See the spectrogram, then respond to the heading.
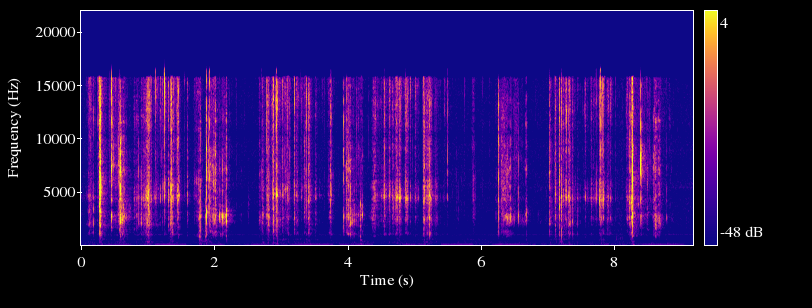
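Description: A solid round ball of hard, dry, green-purple recycled soap is held in the hand and scraped and shaved with a metal box-cutter blade. Bursts of crisp, bright scraping and crackling come in clusters, with short gaps between strokes. A faint low hum sits under the clip throughout.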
